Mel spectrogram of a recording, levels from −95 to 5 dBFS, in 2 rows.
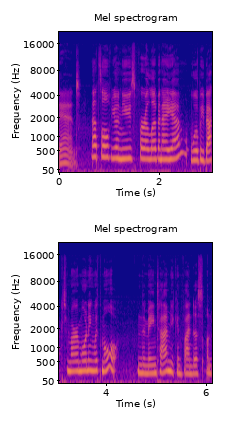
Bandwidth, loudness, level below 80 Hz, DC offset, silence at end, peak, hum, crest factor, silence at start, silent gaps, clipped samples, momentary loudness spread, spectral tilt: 15 kHz; -32 LUFS; -64 dBFS; under 0.1%; 0 s; -16 dBFS; none; 16 dB; 0 s; none; under 0.1%; 8 LU; -5.5 dB/octave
